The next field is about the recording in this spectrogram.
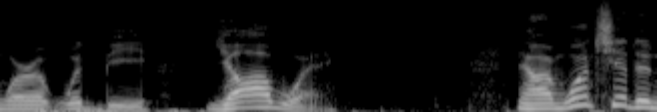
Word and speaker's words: Yahweh: No one knows the pronunciation of this name. More than likely, though, we call him Yahweh. There's no W sound in the Hebrew.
